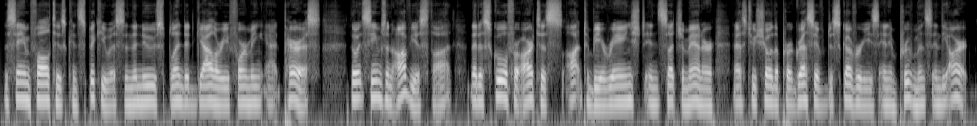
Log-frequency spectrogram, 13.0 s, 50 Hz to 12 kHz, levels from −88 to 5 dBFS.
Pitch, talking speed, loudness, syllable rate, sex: 145 Hz, 200 wpm, -18 LUFS, 5.4 syllables/s, male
